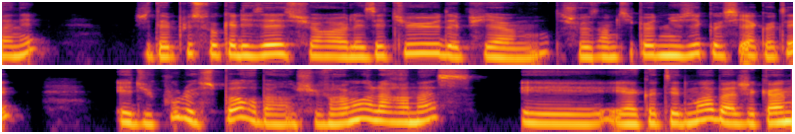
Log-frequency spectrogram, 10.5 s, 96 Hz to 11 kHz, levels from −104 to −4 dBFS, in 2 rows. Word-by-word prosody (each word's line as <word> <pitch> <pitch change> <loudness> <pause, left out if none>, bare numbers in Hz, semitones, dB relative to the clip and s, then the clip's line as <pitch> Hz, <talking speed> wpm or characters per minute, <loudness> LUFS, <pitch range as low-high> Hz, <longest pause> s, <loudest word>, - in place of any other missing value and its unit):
années. 210 +10 -2 0.6
J'étais 195 -3 -2
plus 235 +5 -3
focalisée 220 +1 +3
sur, 205 -2 -3
heu, 190 -1 0
les 185 +1 0
études 235 +3 0
et 185 - 0
puis, 185 +1 -4
hem, 175 +3 -2
je - - -7
faisais 190 0 -2
un 185 - 0
petit 185 - -7
peu 215 - +1
de 210 - +1
musique 215 +2 +2
aussi 205 -1 0
à - - 0
côté. 245 - -4 0.6
Et 210 -3 +1
du 185 0 -3
coup, 300 +11 -5
le 240 -6 +1
sport, 255 +5 +1
ben, 185 -1 -2
je 185 - -6
suis 185 - -6
vraiment 195 +8 +3
à 255 - +3
la 230 -1 +4
ramasse. 215 +6 +1 0.3
Et 190 +1 0
et - - +2
à 185 - +4
côté 195 +2 0
de 195 - -1
moi, 250 +5 +3
bah, 205 -5 +3
j'ai 190 0 -1
quand 200 - +2
même 210 +2 +8
200 Hz, 245 wpm, -22 LUFS, 190-225 Hz, 0.6 s, même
